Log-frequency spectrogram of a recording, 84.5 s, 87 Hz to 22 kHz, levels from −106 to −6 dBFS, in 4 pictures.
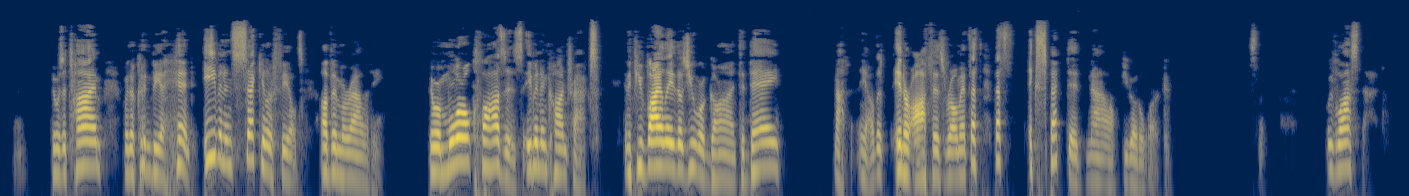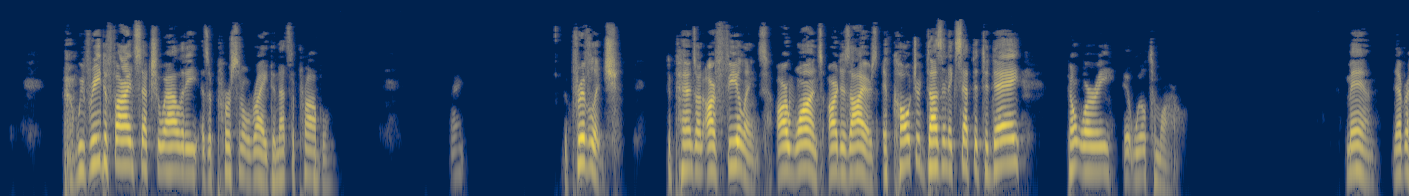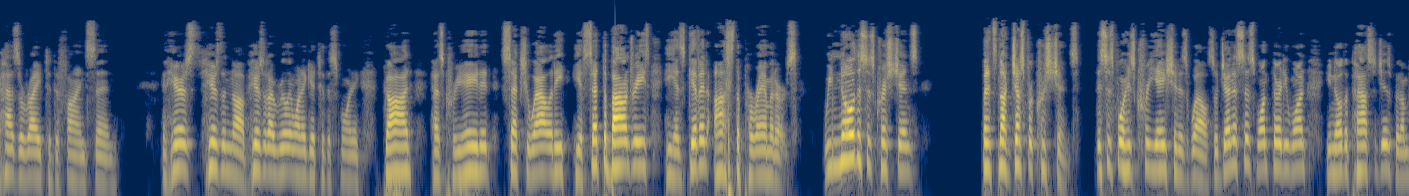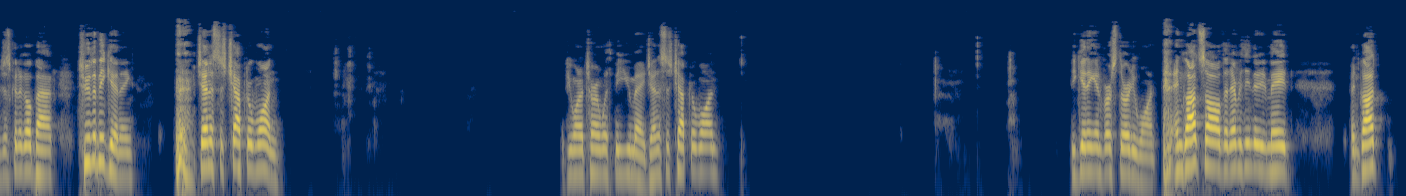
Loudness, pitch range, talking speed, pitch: -24 LUFS, 130-195 Hz, 135 wpm, 170 Hz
